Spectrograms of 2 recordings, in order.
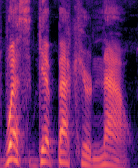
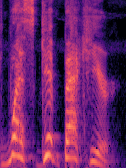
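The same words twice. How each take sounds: First: Firm call. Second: High, slow shout calling him back. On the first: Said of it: "She goes". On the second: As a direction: yell up the stairs after him. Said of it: "she goes". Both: Acted.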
